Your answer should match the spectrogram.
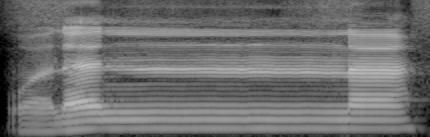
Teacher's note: tahan bunyi suara nunnya karena dia guna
